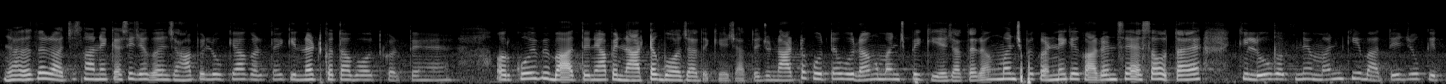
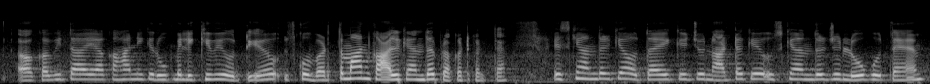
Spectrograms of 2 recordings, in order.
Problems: constant background noise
